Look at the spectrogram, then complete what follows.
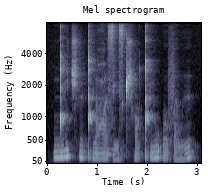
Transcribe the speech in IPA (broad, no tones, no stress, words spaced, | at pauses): ŋ͡ǃit͡ʃʰɨǃʰɨʕɐ zizt͡ʃʰɔ ǃʰiwʔofɐwɨ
